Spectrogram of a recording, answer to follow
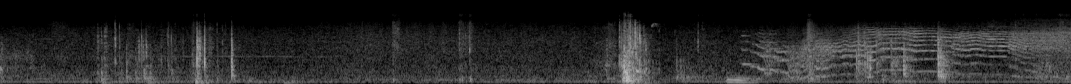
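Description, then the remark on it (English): An old, falling-apart shed door, held together with a bungee cord, rattles and thunks, with scattered knocks and clatter of someone rummaging for a shovel, then a long creaking, squealing hinge sound near the end. No talking. “My shed is old and it's falling apart and I need a bungee cord to hold the door together.”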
